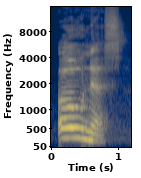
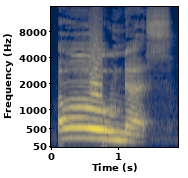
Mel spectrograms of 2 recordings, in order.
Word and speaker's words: onus: if you mispronounce it so make sure you pronounce it right the word is onus onus and it is a noun it means a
